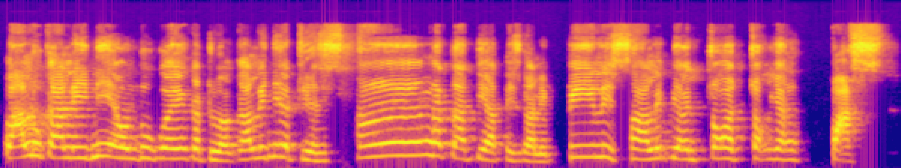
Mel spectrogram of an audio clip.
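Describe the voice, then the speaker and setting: A man's voice: very high-pitched, expressive, fairly quick. A male pastor with an East Javanese accent tells a story from the pulpit in a conversational way. He speaks straight to the congregation as he goes. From Surabaya, Indonesia. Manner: conversational, addresses congregation directly. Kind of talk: sermon storytelling.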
